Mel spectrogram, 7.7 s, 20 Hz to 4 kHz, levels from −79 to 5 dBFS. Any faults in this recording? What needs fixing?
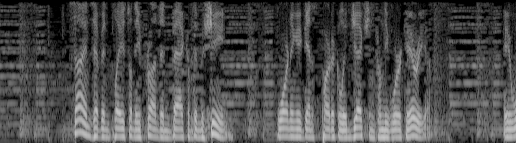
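Gain pumping runs through the whole clip, with a gain swing of around 10 dB. The likely cause is input gain set far too high for the microphone, with a fast limiter or compressor clamping down on each peak and releasing in the pauses, which flattens loud and soft passages into a squashed level. The band stops at 4 kHz, consistent with a G.711 mu-law call path at 64 kbps. To prevent the pumping, lower the input gain so peaks sit below the limiter's threshold.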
